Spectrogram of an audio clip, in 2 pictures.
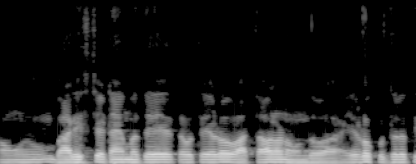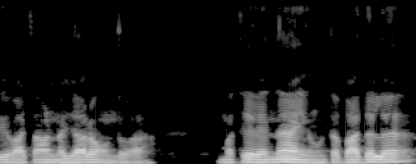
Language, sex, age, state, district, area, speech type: Sindhi, male, 45-60, Gujarat, Junagadh, urban, spontaneous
